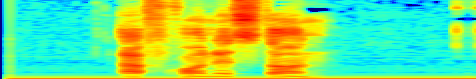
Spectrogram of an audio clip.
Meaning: Afghanistan (a landlocked country between Central Asia and South Asia)
- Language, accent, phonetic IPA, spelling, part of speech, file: Persian, Iran, [ʔæf.ɢɒː.nes.t̪ʰɒ́ːn], افغانستان, proper noun, Fa-افغانستان.ogg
